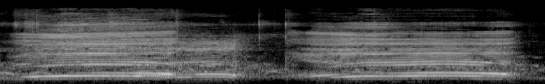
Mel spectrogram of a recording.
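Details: Cattle giving two long, loud moos, each about two seconds, steady and harmonic with a slight fall at the close, separated by a short pause.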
